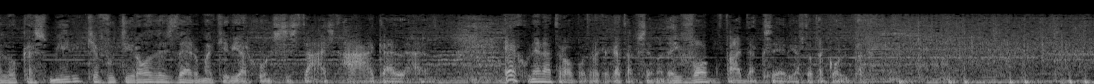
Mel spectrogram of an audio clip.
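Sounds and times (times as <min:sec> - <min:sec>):
speech: 0:00.2 - 0:09.0
audience applause: 0:08.6 - 0:10.9.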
